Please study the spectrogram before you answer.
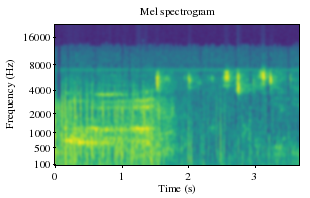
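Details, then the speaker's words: Laryngeal EMG with a three-channel device, needle inserted toward the vocal fold (started on the working side in unilateral vocal fold paralysis): dense crackling static, then quieter background hiss with scattered sharp clicks from needle insertion activity. "and what you have heard here is just listen to the background noise listen to the insertion activity"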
